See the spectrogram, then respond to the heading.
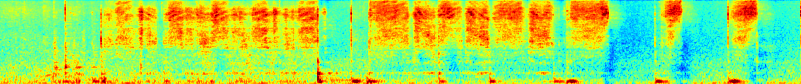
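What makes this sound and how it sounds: Long nails scratch along the label of an amber plastic oil bottle lying on a table. The result is a steady, bright rasping scrape with soft low bumps underneath, breaking into short separate strokes toward the end.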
